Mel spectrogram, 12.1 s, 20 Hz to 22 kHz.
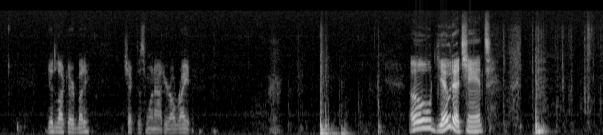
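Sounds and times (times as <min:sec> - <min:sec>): box thump: 0:06.4 - 0:07.1, 0:10.7 - 0:11.0.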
